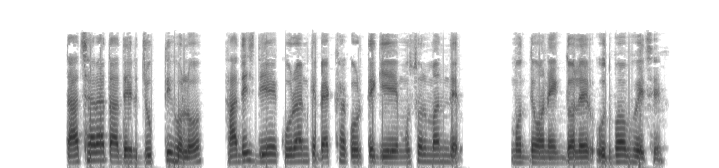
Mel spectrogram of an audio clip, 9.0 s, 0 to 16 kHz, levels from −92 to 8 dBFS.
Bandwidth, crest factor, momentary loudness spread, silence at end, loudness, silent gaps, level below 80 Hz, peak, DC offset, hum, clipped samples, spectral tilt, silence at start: 8 kHz; 16 dB; 8 LU; 0.7 s; -18 LUFS; 2.56-2.81 s, 5.86-6.37 s; -54 dBFS; -2 dBFS; under 0.1%; none; under 0.1%; -5 dB/octave; 0.85 s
